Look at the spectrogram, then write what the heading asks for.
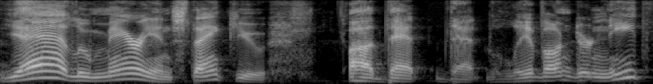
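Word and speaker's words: Lemurians: Is it pronounced Luminaire? Lumerians. Yeah, Lumerians.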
